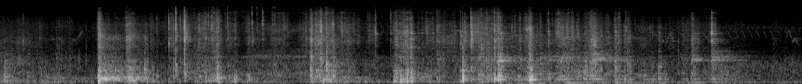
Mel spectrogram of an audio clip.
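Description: A metal pan clanks and scrapes against a steel drum.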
